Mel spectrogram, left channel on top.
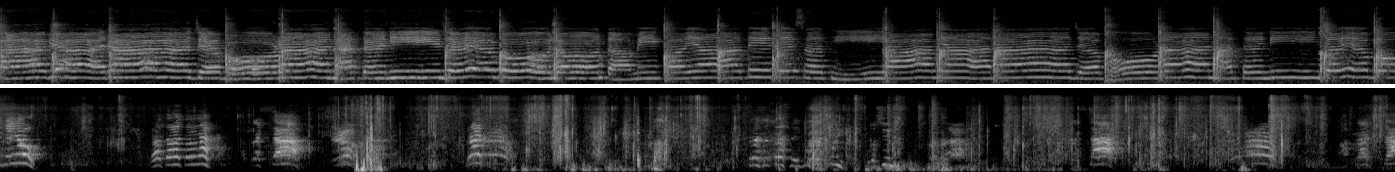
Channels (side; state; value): both; different; correlation 0.01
